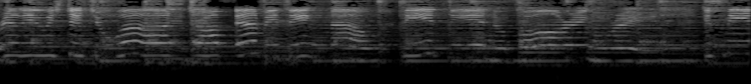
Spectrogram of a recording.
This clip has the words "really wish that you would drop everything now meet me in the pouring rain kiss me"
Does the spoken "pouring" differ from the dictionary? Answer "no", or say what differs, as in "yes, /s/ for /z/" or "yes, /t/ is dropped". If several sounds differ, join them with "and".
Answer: yes, /b/ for /p/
